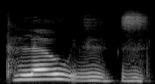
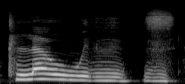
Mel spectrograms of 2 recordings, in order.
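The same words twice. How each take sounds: First: A 'th' sound is heard before the final s. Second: The same.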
